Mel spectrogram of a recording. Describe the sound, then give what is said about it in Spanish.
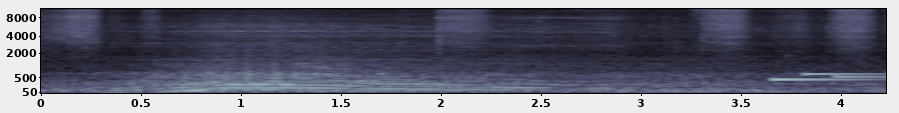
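A car engine revs up and accelerates, its rising drone swelling early then settling into a steady rumble of driving, with a brief sharp tone near the end. “Y como que no puedo, no puedo como que guiar. Ya que me voy a virar.”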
